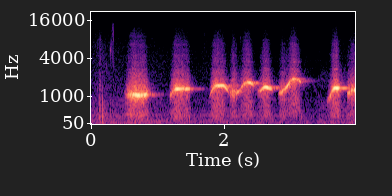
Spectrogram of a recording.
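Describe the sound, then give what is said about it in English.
A person whistles the Harlem Globetrotters theme song alone, a short, bouncy melody of separate notes with small pitch slides, clear, pausing briefly before the final phrase. “My whistle is not working well today.”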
